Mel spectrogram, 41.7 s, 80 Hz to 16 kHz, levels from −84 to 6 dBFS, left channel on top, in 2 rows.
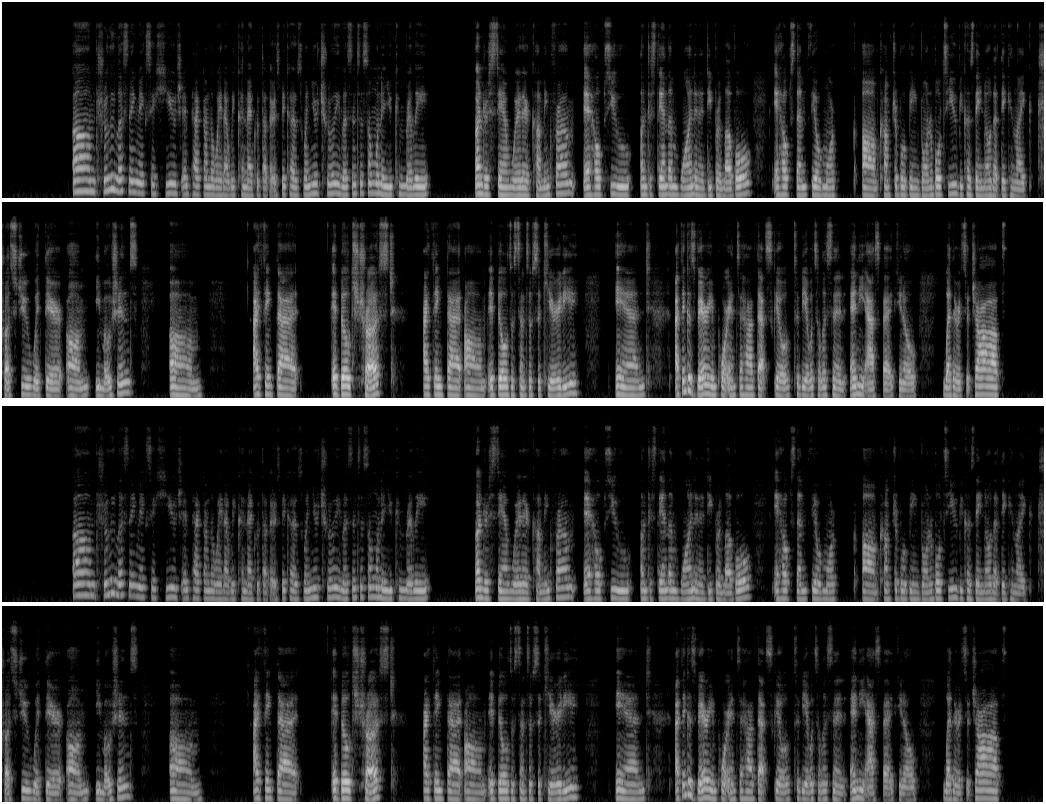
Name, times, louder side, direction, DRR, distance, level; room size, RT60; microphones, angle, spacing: voice 1, 1.4-8.5 9.5-15.0 15.4-16.7 17.2-20.5 20.7-23.5 24.2-24.8 25.8-26.7 27.4-28.7 29.3-32.3 33.1-34.0 34.3-39.1 39.7-40.9, left 4 dB, 70° left, 0.5 m, -27 dB
3.5 x 2.1 x 2.4 m
head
